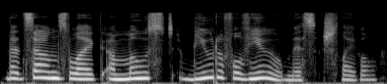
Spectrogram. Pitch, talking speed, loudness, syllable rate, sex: 250 Hz, 140 wpm, -13 LUFS, 3.4 syllables/s, female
